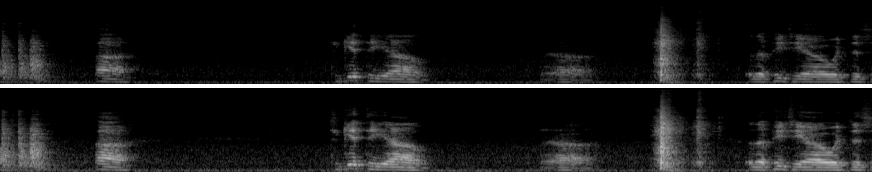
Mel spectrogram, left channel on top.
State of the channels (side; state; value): left; quieter; 8.8 dB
